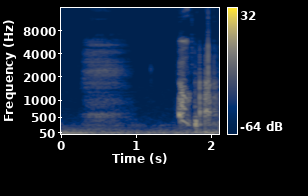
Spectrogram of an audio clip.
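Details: Adult who says they are sick and sneezing uncontrollably: sharp inward breath, then an explosive sneeze in a small room; sneezing.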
